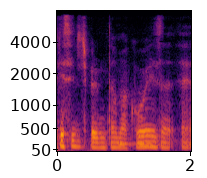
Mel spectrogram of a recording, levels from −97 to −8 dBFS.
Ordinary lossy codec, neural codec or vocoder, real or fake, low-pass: AAC, 32 kbps; autoencoder, 48 kHz, 128 numbers a frame, DAC-VAE, trained on Japanese speech; fake; 7.2 kHz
